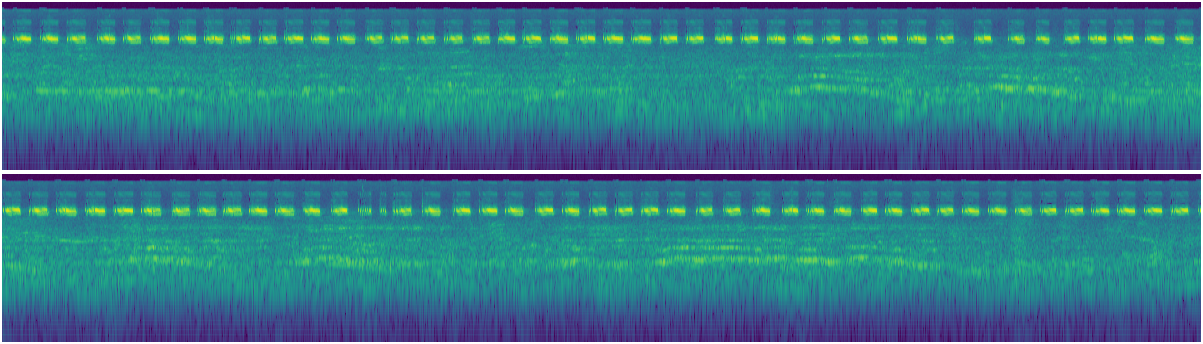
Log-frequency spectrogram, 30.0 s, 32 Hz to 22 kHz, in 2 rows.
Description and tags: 20070724.cricket.city.01
strong cricket call with strong city noise in background, mono recording.
city, crickets, nature, summer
